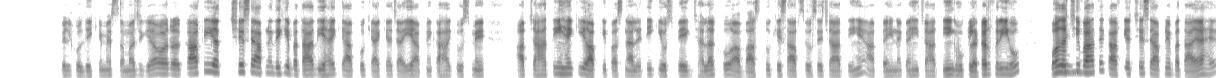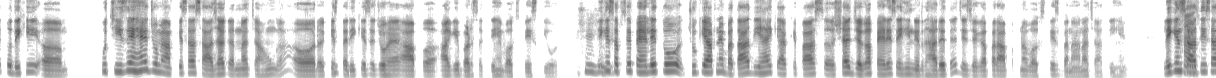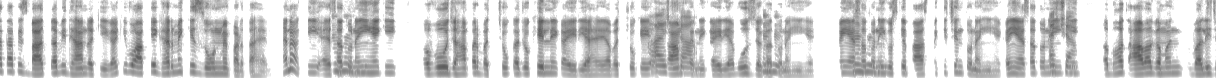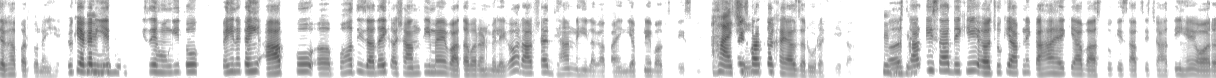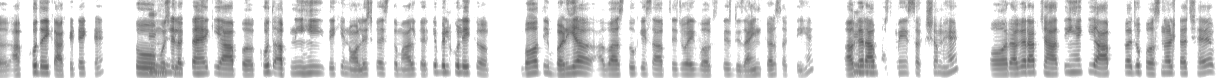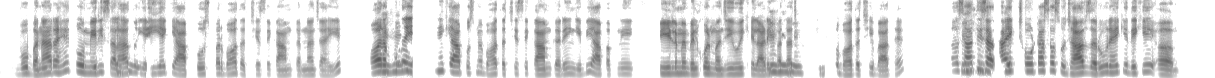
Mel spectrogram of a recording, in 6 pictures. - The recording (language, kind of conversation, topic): Hindi, advice, मैं अपने रचनात्मक कार्यस्थल को बेहतर तरीके से कैसे व्यवस्थित करूँ?
- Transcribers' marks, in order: in English: "पर्सनैलिटी"; in English: "क्लटर-फ्री"; in English: "वर्कस्पेस"; in English: "वर्कस्पेस"; in English: "ज़ोन"; in English: "एरिया"; in English: "एरिया"; in English: "किचन"; in English: "वर्कस्पेस"; in English: "नॉलेज"; in English: "वर्कस्पेस डिजाइन"; in English: "पर्सनल टच"; in English: "फ़ील्ड"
